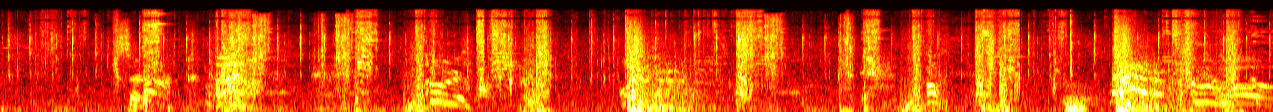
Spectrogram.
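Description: Swords clash and ring repeatedly.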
